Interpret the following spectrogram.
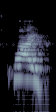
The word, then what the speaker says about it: fight: fight, it is GH.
